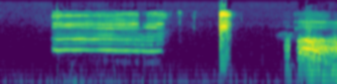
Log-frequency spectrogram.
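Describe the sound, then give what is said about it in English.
A fart-like noise squeezed out of an object: a steady, buzzy, pitched tone lasting about a second, followed by a few short, sharp bursts, with a brief voice at the end. “Aw, we squeezed a fart out of it.”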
